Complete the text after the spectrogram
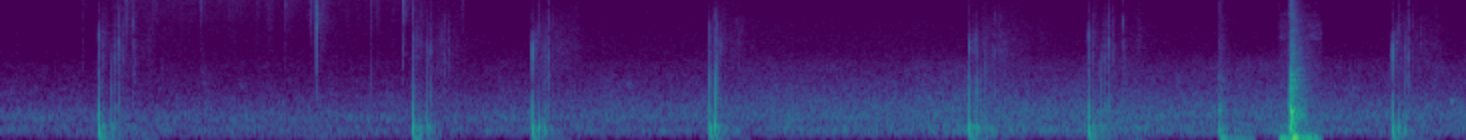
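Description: Fireballs whoosh past and burst with short thuds.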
